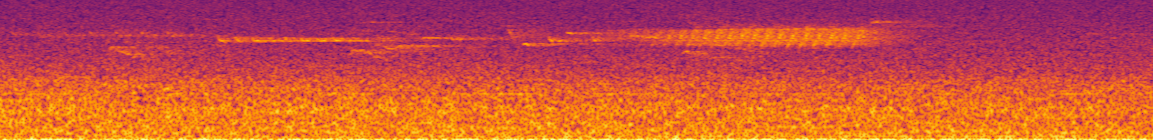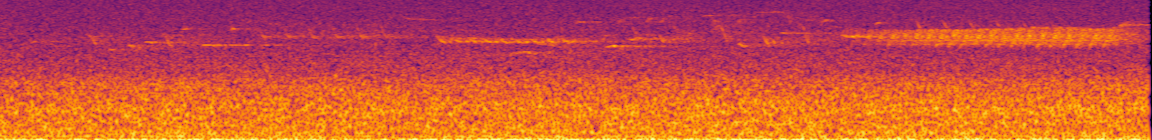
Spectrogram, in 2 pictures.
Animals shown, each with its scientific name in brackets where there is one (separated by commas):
Winter Wren (Troglodytes hiemalis), Pine Warbler (Setophaga pinus), Blackburnian Warbler (Setophaga fusca)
